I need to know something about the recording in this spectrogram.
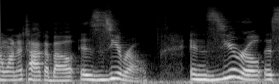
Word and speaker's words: Xero: fourth one I want to talk about is zero and zero is spelled x-e-r-o we do use zero a little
